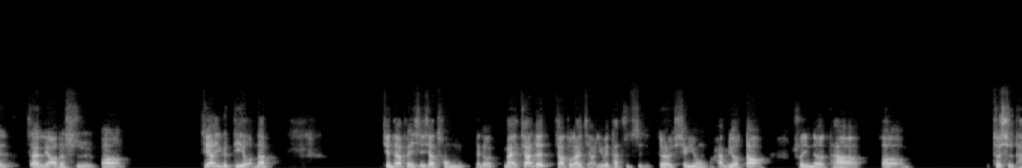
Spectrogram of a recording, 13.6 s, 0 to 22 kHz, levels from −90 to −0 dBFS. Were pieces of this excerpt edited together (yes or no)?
no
